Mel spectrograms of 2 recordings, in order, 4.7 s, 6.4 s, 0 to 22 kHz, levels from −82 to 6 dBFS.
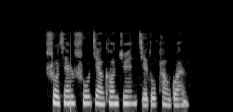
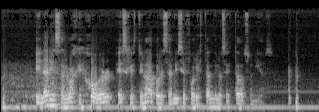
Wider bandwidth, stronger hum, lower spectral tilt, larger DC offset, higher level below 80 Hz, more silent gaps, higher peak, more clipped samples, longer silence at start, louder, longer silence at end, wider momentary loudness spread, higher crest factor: second, 7.8 kHz vs 17 kHz; neither; about the same, -6 dB/octave vs -6 dB/octave; neither; second, -56 dBFS vs -44 dBFS; neither; second, -4 dBFS vs 0 dBFS; neither; first, 0.95 s vs 0.05 s; second, -19 LUFS vs -15 LUFS; first, 0.9 s vs 0 s; second, 8 LU vs 15 LU; about the same, 16 dB vs 14 dB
